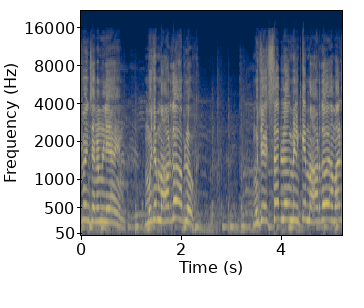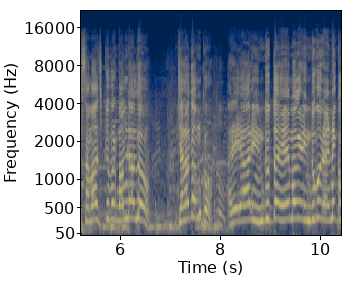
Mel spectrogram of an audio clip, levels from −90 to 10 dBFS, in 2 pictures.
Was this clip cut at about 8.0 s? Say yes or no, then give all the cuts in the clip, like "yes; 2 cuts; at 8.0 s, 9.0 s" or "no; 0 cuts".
yes; 1 cut; at 8.0 s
